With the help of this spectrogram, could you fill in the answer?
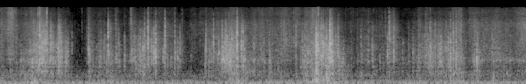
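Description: Fingertips with dark-painted nails leaf through and ruffle a loose stack of thin, dry, aged, tea-stained, crinkled paper sheets, rubbing them together beside an untouched carved book cover. The result is bright, dry crinkling and rustling in uneven bursts, with very little low end and a quick fade after each movement.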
